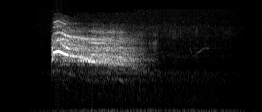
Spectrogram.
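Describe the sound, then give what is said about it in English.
A single loud, raspy red-tailed hawk scream rings out clearly for about a second, then trails off into a faint low rumble of background noise. No one speaks. “In addition to raptors like the red-tailed hawk.”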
